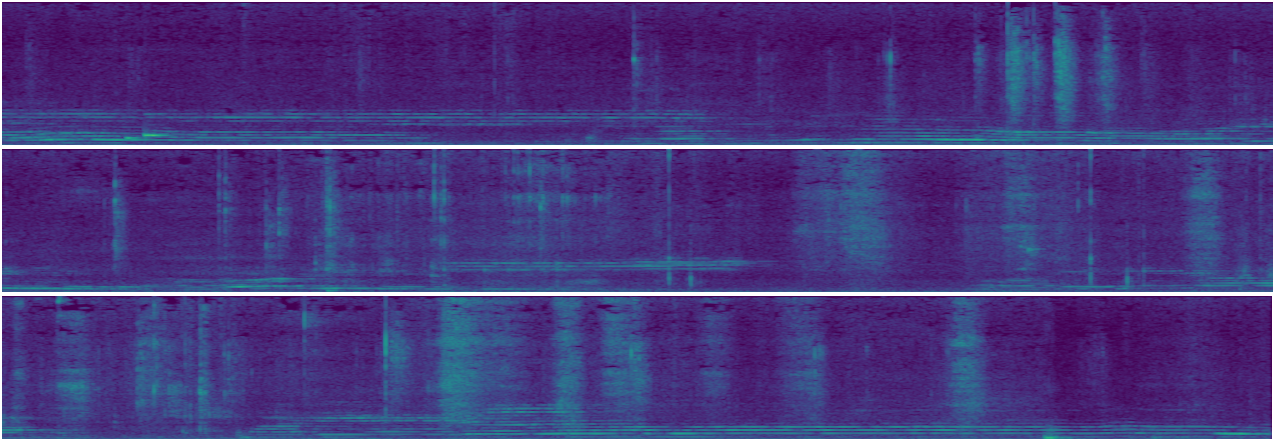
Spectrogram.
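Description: An elderly man sings slowly in a chanting voice, close to a microphone.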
